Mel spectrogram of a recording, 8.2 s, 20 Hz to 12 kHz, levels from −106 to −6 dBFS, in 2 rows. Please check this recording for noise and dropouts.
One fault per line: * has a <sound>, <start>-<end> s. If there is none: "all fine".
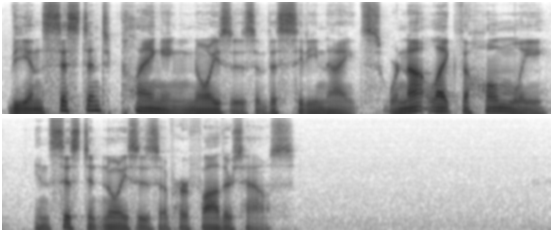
all fine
